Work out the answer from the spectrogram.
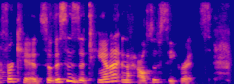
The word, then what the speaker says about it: Zatanna: dc characters more for kids so this is zatanna in the house of secrets so in the dc universe actually it's pronounced sat anna they make a point to say this in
